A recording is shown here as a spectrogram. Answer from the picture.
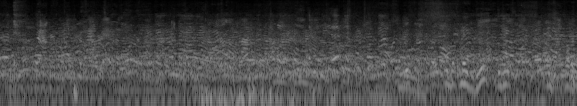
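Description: An audience crowd chattering: many overlapping voices talking at once in a steady hubbub, with no music playing.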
